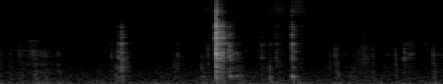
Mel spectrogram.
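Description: Wooden beads of a bead-maze toy clicking against one another and the wire as a small child slides them along: a few faint, scattered clicks, the loudest about two seconds in.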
